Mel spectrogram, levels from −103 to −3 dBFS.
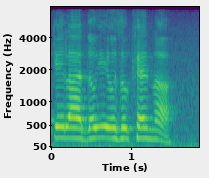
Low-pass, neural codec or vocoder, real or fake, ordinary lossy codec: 7.2 kHz; none; real; none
